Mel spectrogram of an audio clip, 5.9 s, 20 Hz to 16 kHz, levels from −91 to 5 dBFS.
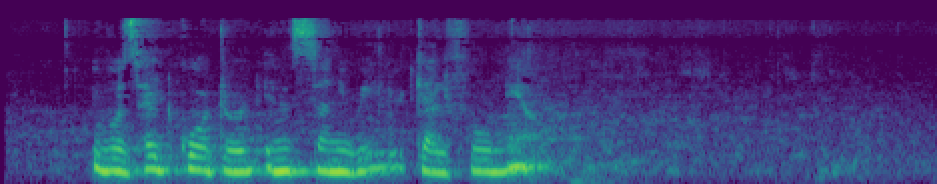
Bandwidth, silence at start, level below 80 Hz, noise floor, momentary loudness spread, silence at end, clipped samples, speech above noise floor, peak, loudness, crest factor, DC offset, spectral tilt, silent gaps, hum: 11.5 kHz; 0.6 s; -64 dBFS; -58 dBFS; 9 LU; 2.4 s; under 0.1%; 37 dB; -10 dBFS; -22 LUFS; 14 dB; under 0.1%; -6.5 dB/octave; none; none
